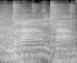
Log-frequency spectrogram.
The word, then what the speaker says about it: Brun: Jadi cara bacanya bukan burung-burung, tapi brang. Coba bilang, Brang Zang. karena O ketemu N jadinya ang, jadi brang.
